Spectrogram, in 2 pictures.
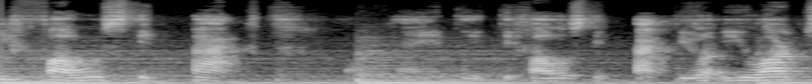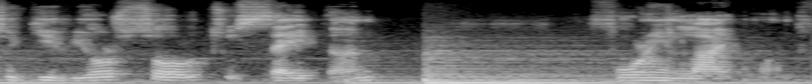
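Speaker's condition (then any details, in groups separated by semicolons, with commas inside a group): No condition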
